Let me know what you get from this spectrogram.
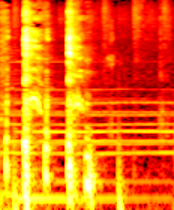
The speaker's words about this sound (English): Oh my God, that was not planned. I just I coughed because I actually needed to cough.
